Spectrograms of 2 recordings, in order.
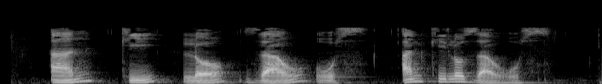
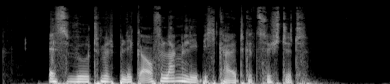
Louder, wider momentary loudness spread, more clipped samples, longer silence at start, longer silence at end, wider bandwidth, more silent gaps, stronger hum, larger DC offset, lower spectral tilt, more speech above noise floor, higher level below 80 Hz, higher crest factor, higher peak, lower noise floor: second, -23 LUFS vs -15 LUFS; first, 16 LU vs 8 LU; neither; about the same, 0.5 s vs 0.5 s; second, 0.55 s vs 0.75 s; second, 5.8 kHz vs 16 kHz; neither; neither; neither; first, -10.5 dB/octave vs -6.5 dB/octave; second, 33 dB vs 50 dB; second, -38 dBFS vs -24 dBFS; about the same, 18 dB vs 14 dB; second, -4 dBFS vs 0 dBFS; second, -55 dBFS vs -63 dBFS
